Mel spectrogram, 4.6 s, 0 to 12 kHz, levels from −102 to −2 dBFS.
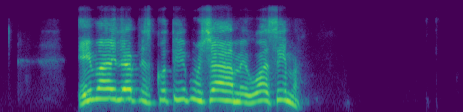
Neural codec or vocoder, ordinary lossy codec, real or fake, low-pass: codec, 16 kHz, 2 kbps, X-Codec, HuBERT features, trained on balanced general audio; Opus, 24 kbps; fake; 7.2 kHz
